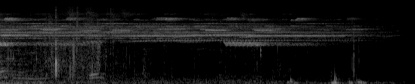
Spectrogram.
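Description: Insects chirping in a steady high-pitched outdoor night ambience, with a few faint low knocks near the end, fading out at the close.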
